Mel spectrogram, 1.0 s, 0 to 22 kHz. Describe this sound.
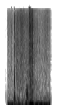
Left Grass/Grassy Footstep 6
A footstep (left foot) on a dry grassy surface. Originally recorded these for a University project, but thought they could be of some use to someone.
footsteps, step, Dry-grass, steps, footstep, walk, grassy, bracken, foot, feet, crisp, foot-step, left-foot, grass, field, walking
